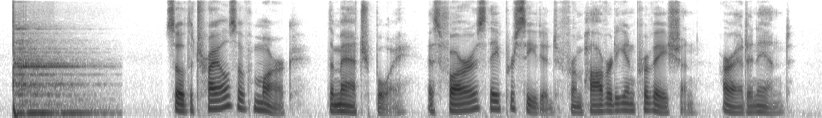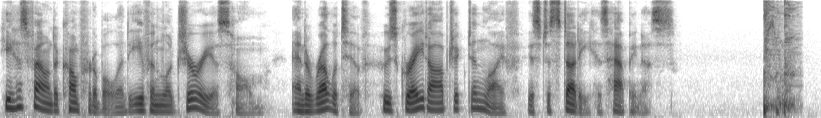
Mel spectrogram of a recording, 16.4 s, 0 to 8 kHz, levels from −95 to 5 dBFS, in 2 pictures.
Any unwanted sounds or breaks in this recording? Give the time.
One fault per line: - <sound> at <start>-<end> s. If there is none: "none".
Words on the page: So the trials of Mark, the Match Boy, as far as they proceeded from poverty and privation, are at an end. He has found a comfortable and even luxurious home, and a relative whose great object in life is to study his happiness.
- thud at 0.1-1.2 s
- thud at 15.9-16.3 s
